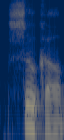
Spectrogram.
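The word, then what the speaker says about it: ψύχω: Sucho. Sucho. Okay, it's pronounced suko, but it's psycho in English, as we call it.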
